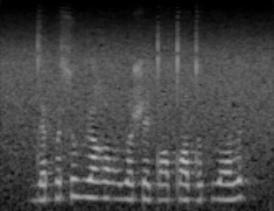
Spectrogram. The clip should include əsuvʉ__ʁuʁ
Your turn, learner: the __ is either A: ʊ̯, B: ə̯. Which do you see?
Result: B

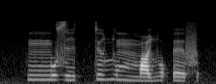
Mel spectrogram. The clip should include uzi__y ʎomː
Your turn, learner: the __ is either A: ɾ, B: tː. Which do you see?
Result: B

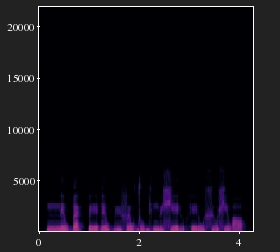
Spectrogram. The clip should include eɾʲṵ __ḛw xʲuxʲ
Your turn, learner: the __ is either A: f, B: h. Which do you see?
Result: B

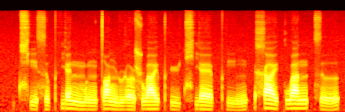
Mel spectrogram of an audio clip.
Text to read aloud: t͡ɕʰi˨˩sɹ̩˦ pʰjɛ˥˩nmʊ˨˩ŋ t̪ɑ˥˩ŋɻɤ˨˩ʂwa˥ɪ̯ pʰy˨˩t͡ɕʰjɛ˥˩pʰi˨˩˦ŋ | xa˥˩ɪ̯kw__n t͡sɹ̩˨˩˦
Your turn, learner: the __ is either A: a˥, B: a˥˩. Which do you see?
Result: A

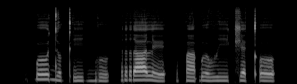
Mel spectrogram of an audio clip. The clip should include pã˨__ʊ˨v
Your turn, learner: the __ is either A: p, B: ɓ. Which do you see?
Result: B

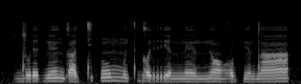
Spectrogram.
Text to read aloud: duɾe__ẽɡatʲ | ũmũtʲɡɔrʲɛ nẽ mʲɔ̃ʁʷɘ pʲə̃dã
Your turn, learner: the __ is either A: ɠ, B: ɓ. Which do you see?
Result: A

